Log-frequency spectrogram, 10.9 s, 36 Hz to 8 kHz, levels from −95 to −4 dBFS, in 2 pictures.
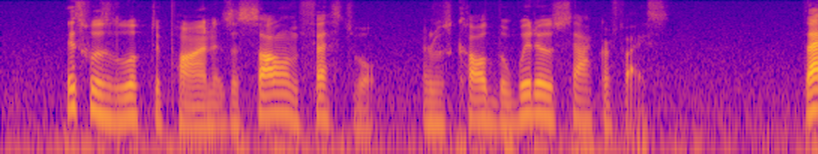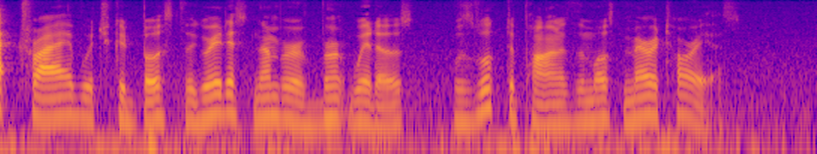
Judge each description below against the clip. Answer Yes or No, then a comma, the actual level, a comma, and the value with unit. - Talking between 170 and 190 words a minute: Yes, average, 180 wpm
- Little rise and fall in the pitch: No, average, 3.3 semitones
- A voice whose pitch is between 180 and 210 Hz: No, low, 120 Hz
